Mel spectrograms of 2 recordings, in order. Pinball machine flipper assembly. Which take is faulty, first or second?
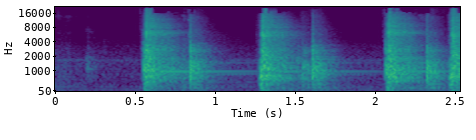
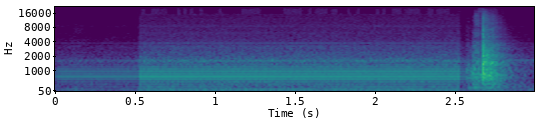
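second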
